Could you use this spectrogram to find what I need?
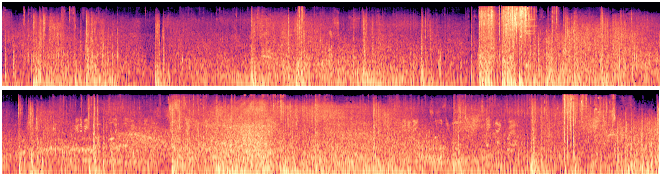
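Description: Gunfire cracks in rapid bursts.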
